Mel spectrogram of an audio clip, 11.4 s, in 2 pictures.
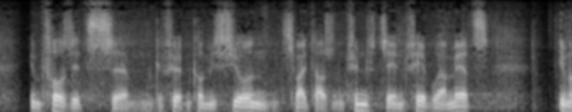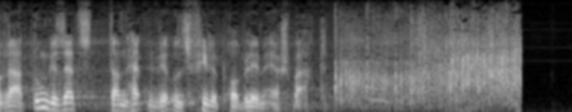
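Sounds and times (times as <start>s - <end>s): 
speech: 0.3s - 9.1s
audience applause: 9.0s - 11.0s.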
